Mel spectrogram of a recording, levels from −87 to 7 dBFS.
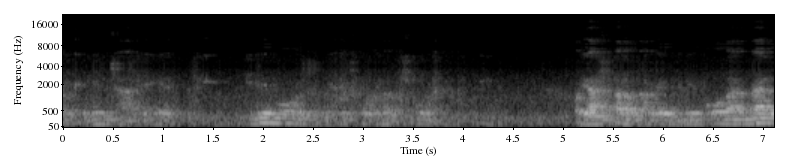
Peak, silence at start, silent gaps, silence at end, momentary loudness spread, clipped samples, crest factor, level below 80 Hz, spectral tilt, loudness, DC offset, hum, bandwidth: -12 dBFS; 0 s; none; 0 s; 21 LU; under 0.1%; 20 dB; -66 dBFS; -7.5 dB/octave; -33 LUFS; under 0.1%; none; 10.5 kHz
